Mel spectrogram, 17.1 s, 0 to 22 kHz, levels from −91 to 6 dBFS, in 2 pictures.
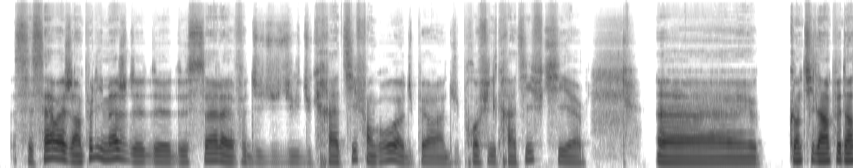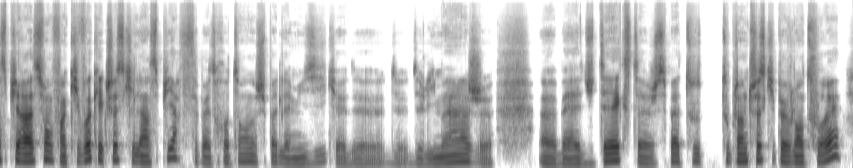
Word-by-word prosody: C'est - - -4
ça, 175 +2 +5
ouais. 170 - +8
J'ai 135 -6 +4
un 115 - +3
peu 190 - -2
l'image 170 -3 +2
de 120 -3 -3
de 115 -1 -4
de 110 +1 -8
ça, 135 +4 0
là, 130 -5 +3
enfin, 105 +2 -6
du 105 -1 -9
du 100 0 -10
du 105 0 -10
du 100 0 -9
créatif, 110 - -2
en - - -1
gros, 135 +7 0
heu, 105 - -4
du 100 - -10
per 100 -2 -4
du 95 - -15
profil 115 0 -4
créatif 150 +9 -5
qui, 115 -2 -4
heu 100 -2 -5 0.8
heu, 100 0 +2 0.3
quand 130 0 +2
il 140 - 0
a 130 - +10
un 130 - +8
peu 150 - +1
d'inspiration, 135 +1 +6
enfin, 130 -8 0
qu'il 125 - +2
voit 155 - +7
quelque - - +1
chose 150 0 +4
qui 140 - -1
l'inspire, 115 +12 -1
ça - - -6
peut 110 - -7
être 95 - -7
autant, 125 +3 -5
je 110 - +1
sais - - -3
pas, 115 - -6
de 105 - -9
la 90 - -6
musique, 95 +7 -8
de 85 0 -11
de 95 -1 -15
de 95 -1 -12
l'image, 110 +7 -2
heu - - -9 0.6
heu, - - -7
bah, 90 0 -4
du 85 0 -2
texte. 135 +7 +2
Heu, 95 - -4
je 90 - 0
sais - - +2
pas, 125 - 0
tout 125 +2 -7 0.2
tout 130 - -5
plein 125 0 +2
de - - -4
choses 145 0 +4
qui - - -1
peuvent 115 -3 0
l'entourer. 115 - +2
110 Hz, 255 wpm, -24 LUFS, 100-130 Hz, 0.8 s, a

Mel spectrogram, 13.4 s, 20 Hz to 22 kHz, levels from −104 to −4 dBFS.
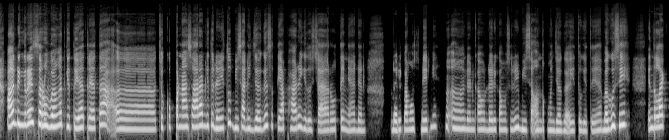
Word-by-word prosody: aku 325 +5 +9
dengernya 365 +3 +6
seru 370 -4 +6
banget, 315 +4 +5
gitu 290 -2 -1
ya. 290 - +6
Ternyata 275 +4 0 0.3
eee, 250 -1 -1
cukup 300 0 -6
penasaran, 310 +1 +3
gitu 335 +1 -1
dan 270 0 +2
itu 290 +9 -2
bisa 285 0 0
dijaga 265 +3 0
setiap 275 -6 -4
hari, 265 +3 0
gitu, 250 -3 -4
secara 225 -1 -4
rutin 245 +1 -5
ya, 230 - -4
dan 230 -1 -4 0.6
dari 225 +1 0
kamu 240 +1 0
sendiri 245 +6 -3
heeh, 285 -4 -4 0.2
dan 245 - -4
kau 240 0 -3
dari 240 0 -2
kamu 240 0 -5
sendiri 265 +5 -2
bisa 235 -2 -4
untuk 230 0 -5
menjaga 220 -2 -2
itu, 215 +1 -8
gitu 210 0 -8
ya. 225 - -4
Bagus 305 +8 +3
sih, 355 0 +3 0.4
intelek. 300 +4 +3
265 Hz, 180 wpm, -24 LUFS, 240-310 Hz, 0.6 s, aku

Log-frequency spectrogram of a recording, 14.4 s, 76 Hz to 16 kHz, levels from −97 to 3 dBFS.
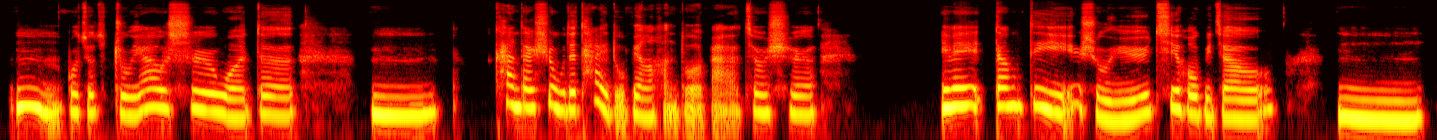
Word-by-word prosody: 嗯， 260 -4 +4
我 220 -1 0
觉 215 0 -3
得 225 - -15
主 200 -2 -1
要 255 +5 0
是 245 -2 0
我 185 -4 +1
的， 200 0 -4 0.7
嗯， 200 +1 +1 0.5
看 310 -6 +2
待 265 -1 +2
事 270 +3 -4
物 245 -3 +2
的 235 0 +4
态 275 -1 -2
度 210 - -3
变 205 -2 -2
了 180 0 -3
很 185 - -5
多 - - -4
吧， 240 -1 -7
就 215 -1 -2
是 210 -1 -3 1.2
因 260 +1 +8
为 280 0 +4
当 280 0 +2
地 260 -1 +1
属 195 -8 -2
于 175 +6 0
气 255 +3 0
候 215 -5 +2
比 190 -2 -4
较， 180 +5 -2 0.6
嗯， 175 -2 +2
215 Hz, 145 characters per minute, -24 LUFS, 195-255 Hz, 1.2 s, 因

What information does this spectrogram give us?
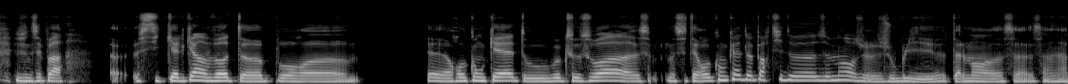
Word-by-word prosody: je 155 -4 +1
ne - - +2
sais 160 +1 0
pas, 155 -3 +2 0.5
heu, - - -4 0.2
si 155 -1 0
quelqu'un 170 +2 +4
vote, 165 -1 +4
heu, 140 -1 +2
pour, 140 -2 -1
hem, 135 - -1 0.7
heu, 155 -3 0
Reconquête 165 +2 +2
ou 140 0 0
quoi 155 0 +1
que 150 - -3
ce 155 - +1
soit, 170 -2 +2
heu, - - -2
ce, 140 - -4
mmh, 160 - -3
c'était 155 +1 -1
Reconquête 195 +8 0
le 200 - -1
parti 200 +1 -2
de 185 -2 -1
Zemmour? 190 0 -1
Je 145 -4 -3
j'ai 135 +2 -4
oublié, 135 -4 -1
heu, 140 0 -4
tellement, 135 -1 -1
heu, - - -3
ça 140 - -3
ça 140 - -5
n'a 135 0 -2
155 Hz, 200 wpm, -23 LUFS, 140-170 Hz, 0.7 s, quelqu'un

